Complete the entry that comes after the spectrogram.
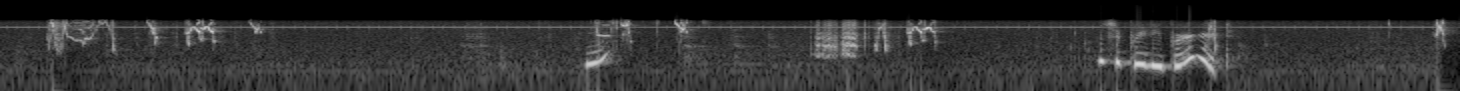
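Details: Pet male budgerigar in his cage, known for talking, kissy sounds and whistles, producing scattered chirps and scratchy bursts with longer quiet gaps and a wavering lower warble near the end.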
